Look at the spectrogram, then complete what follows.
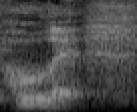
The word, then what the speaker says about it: Hole: Initially I thought it was Harry Hole, but it's actually pronounced Hule.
